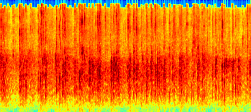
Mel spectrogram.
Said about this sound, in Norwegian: Kan ikke vi gi en applaus til deg som var fremme her nå?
